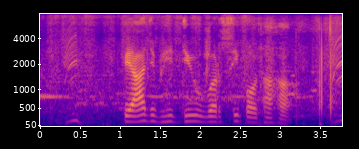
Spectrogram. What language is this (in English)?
Bhojpuri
